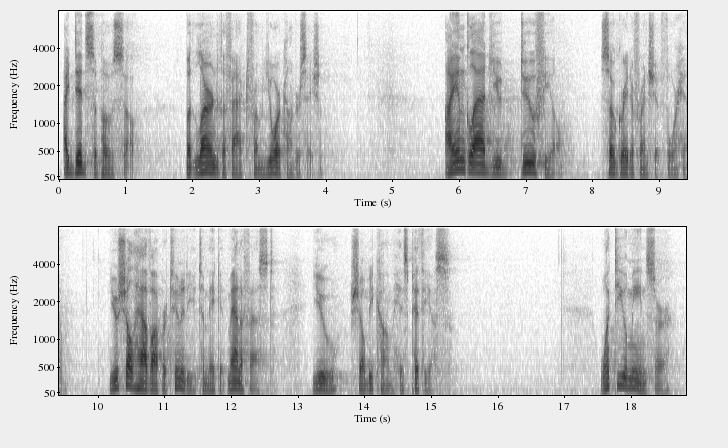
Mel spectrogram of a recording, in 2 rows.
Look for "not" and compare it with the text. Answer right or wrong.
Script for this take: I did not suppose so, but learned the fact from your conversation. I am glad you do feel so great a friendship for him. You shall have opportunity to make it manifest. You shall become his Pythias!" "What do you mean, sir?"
wrong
